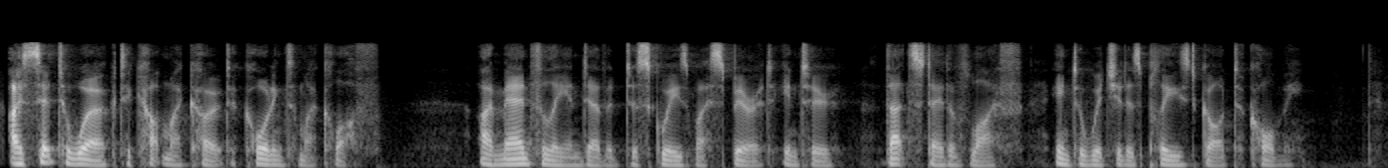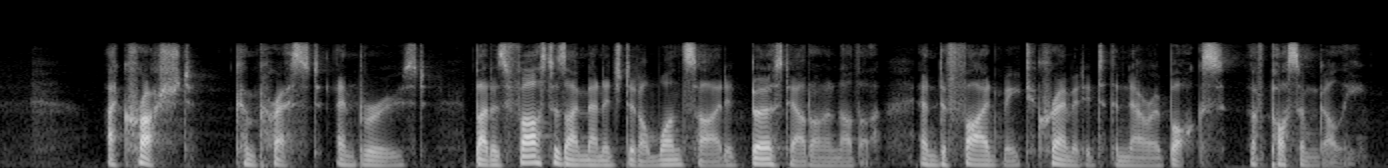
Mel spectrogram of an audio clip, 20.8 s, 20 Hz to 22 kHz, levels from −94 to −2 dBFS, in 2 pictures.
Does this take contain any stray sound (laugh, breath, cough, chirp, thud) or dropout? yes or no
no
